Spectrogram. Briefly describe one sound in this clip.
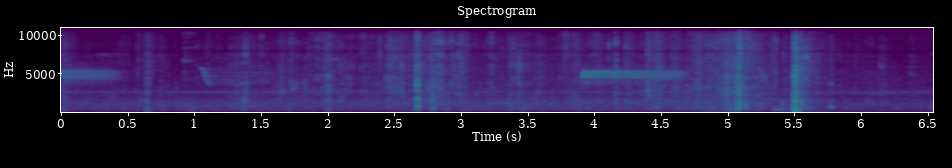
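Footsteps crunch on dry twigs and leaves.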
